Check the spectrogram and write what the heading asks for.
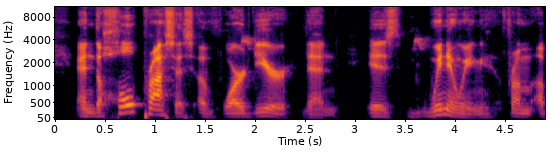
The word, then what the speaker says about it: voir dire: r e to speak the truth um it's pronounced varder in Connecticut out west they call it V dire um I don't know how it's done in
